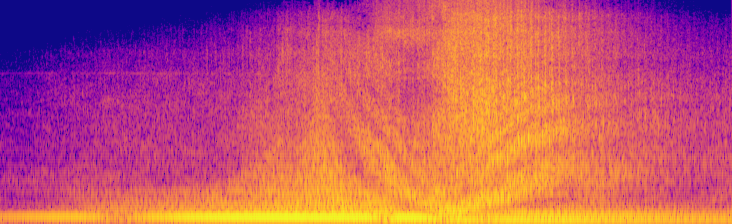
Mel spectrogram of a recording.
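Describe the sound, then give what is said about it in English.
A radial-engined propeller airplane flies overhead, its deep baritone drone swelling to a loud peak midway, dropping in pitch as it passes, then slowly fading. “That noise. Please join me in lifting our eyes heavenward. From whence comes that divine sound? Is it not the baritone siren song of a radial-engined angel?”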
